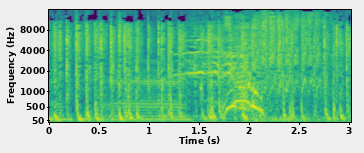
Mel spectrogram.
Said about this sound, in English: Well, there you go, horses. Beautiful.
